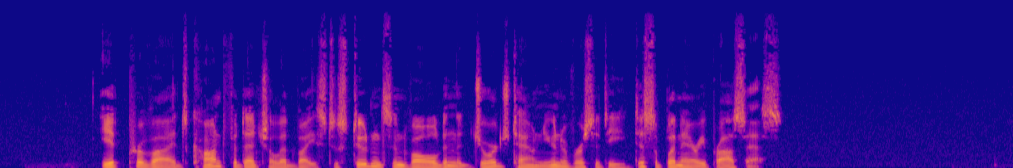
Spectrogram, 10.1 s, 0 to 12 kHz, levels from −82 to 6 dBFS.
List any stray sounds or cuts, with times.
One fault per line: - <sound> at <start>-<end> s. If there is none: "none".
none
